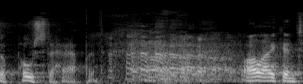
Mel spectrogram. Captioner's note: laughter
